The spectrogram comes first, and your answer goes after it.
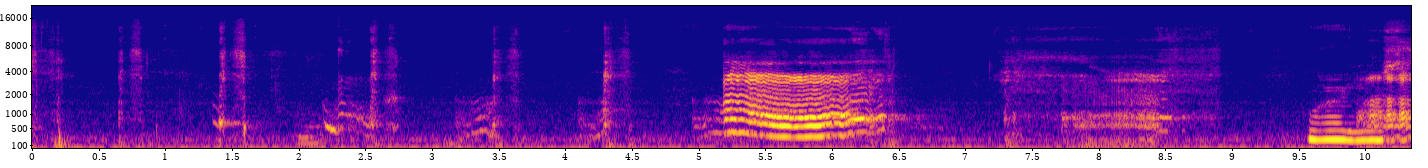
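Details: Pouting English Bulldog, indoors, moaning so his Mom will play with his favorite toy: one loud, curving, harmonic groan lasting over a second, softer whining after it and another low moan at the end, with a woman coaxing him.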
